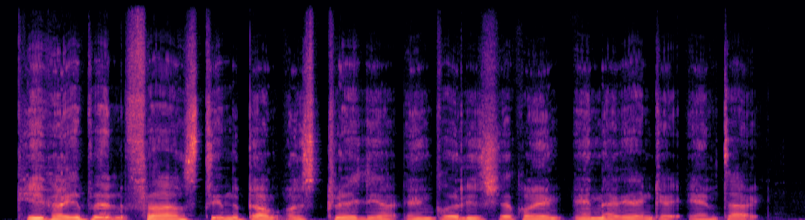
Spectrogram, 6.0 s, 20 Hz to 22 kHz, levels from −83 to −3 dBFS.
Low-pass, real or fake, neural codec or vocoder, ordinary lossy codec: none; fake; codec, 44.1 kHz, 1.7 kbps, Pupu-Codec; none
